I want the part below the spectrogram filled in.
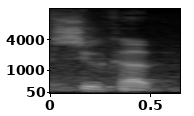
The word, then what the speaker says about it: Sukup: And it looks like the way the parties discuss it, the key precedential case that gets close to this issue is Sukup, if I'm pronouncing that right. – That's how I pronounce it. – Okay, so my question about your view of Sukup is that you seem to rely most heavily on the syllabus point, right? – Correct.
